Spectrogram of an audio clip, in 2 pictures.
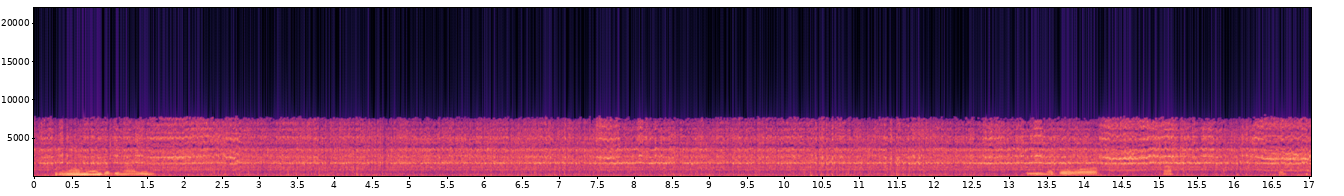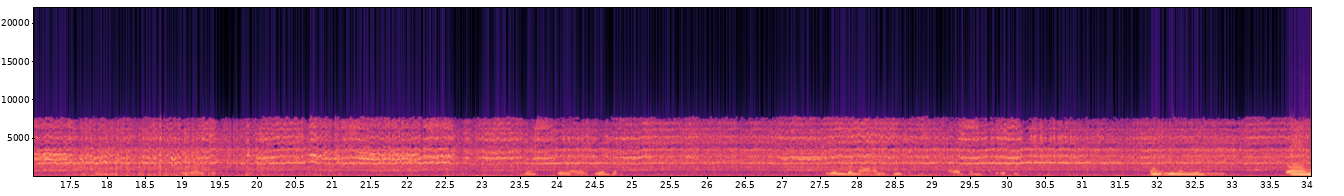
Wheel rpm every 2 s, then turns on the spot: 230, 230, 240, 230, 230, 230, 230, 230, 220, 230, 220, 220, 230, 230, 230, 230, 230.
none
